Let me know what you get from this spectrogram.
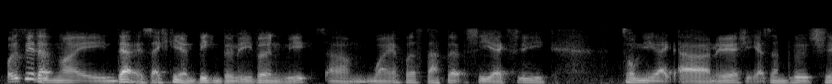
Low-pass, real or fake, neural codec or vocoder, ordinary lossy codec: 5.4 kHz; fake; codec, 16 kHz, 0.5 kbps, X-Codec, HuBERT features, trained on balanced general audio; Opus, 16 kbps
